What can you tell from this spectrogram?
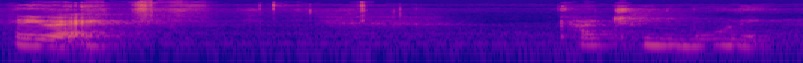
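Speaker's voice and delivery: normal talking voice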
